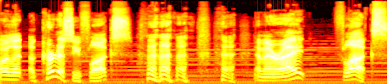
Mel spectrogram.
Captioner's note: chuckles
